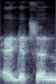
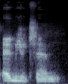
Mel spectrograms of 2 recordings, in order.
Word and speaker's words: Edgerton: Usually people say Edgerton, but yeah, it's Edgerton.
